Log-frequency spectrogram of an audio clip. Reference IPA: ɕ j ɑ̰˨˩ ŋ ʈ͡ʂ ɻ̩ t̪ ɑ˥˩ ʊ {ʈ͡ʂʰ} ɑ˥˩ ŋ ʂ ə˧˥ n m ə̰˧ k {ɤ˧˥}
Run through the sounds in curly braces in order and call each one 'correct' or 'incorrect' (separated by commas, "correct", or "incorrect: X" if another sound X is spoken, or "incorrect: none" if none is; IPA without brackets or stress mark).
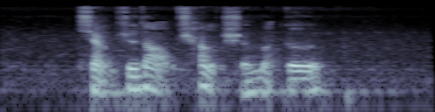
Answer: correct, incorrect: ɤ˥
